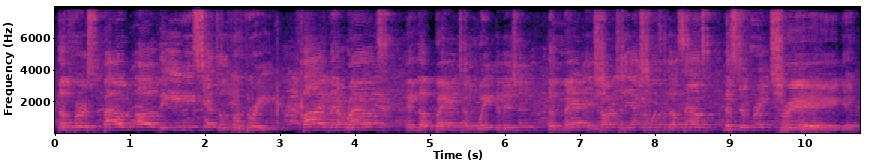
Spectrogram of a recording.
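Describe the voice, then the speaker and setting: Echoing, high-pitched male ring announcer, showy delivery. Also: moderate pace, crowd noise. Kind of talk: formal fight-night ring announcing. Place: event venue at a live fight night. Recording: roomy echoing hall, distant, noisy.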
